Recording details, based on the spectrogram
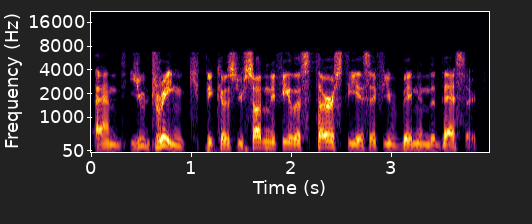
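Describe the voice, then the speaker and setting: Male game master: conversational, thoughtful improvised narration, forward bright voice, dry and slightly dull recording. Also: mid-range voice, fairly quick, no room sound.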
